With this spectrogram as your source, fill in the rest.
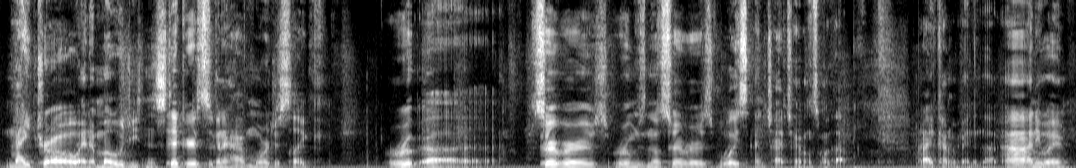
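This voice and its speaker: Far-from-mic man, very low creaky voice. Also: a little mellow. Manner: halting, muttering to himself, wandering off on tangents. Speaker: programmer recording himself working. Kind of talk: casual think-aloud coding vlog. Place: echoey apartment room. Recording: far-off echoey room, clearly noisy.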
